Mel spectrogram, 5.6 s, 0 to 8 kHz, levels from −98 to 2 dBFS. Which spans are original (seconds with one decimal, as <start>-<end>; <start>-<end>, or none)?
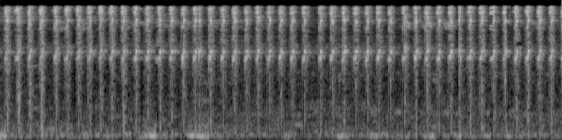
1.0-2.0; 4.6-5.6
